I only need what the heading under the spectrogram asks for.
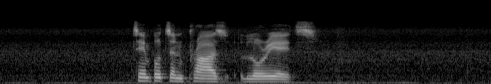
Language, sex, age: English, male, 19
